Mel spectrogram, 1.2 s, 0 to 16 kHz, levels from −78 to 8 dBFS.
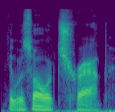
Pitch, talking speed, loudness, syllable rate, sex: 90 Hz, 260 wpm, -15 LUFS, 5.1 syllables/s, male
